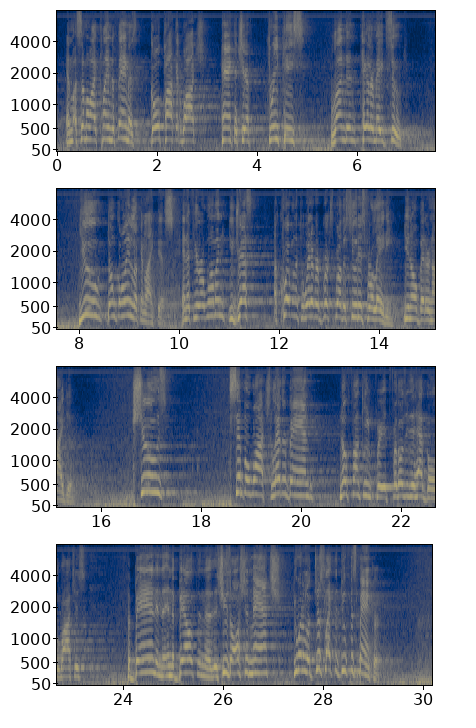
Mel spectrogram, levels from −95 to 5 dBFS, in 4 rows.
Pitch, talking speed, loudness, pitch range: 260 Hz, 175 wpm, -32 LUFS, 230-290 Hz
